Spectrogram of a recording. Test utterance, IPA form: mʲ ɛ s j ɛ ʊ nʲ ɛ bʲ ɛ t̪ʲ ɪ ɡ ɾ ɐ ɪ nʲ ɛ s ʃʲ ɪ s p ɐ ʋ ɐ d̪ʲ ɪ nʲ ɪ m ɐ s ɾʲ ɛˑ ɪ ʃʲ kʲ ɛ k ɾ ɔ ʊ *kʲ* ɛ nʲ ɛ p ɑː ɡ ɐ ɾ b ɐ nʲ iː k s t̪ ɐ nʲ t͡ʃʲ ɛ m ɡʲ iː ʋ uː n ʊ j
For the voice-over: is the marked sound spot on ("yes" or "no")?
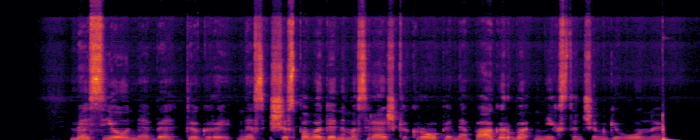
no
